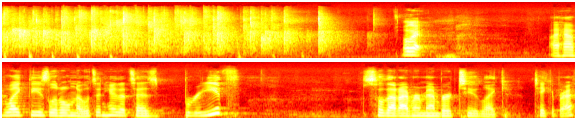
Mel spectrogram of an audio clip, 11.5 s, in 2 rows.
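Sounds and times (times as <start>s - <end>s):
audience applause: 0.0s - 3.5s
speech: 5.6s - 8.2s, 9.4s - 11.4s.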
